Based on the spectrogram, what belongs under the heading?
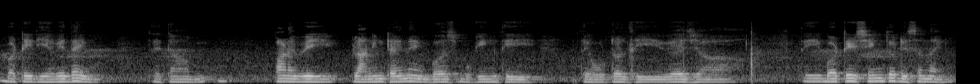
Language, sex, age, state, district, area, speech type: Sindhi, male, 45-60, Maharashtra, Mumbai Suburban, urban, spontaneous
